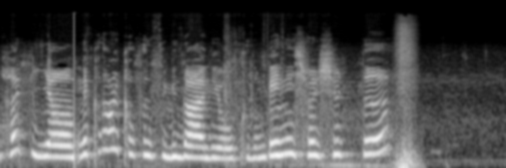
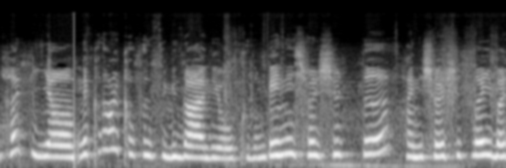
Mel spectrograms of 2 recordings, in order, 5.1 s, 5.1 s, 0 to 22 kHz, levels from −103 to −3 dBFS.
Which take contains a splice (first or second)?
first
